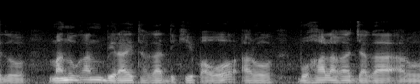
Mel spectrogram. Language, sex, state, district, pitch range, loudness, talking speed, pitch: Nagamese, male, Nagaland, Dimapur, 85-95 Hz, -20 LUFS, 155 wpm, 90 Hz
